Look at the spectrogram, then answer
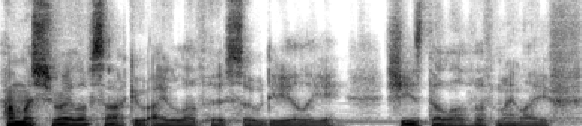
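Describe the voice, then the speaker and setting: Speaking at a moderate pace, a man with a British accent sounds somewhat breathy. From Britain. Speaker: animator giving a convention panel. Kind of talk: convention panel Q&A. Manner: halting, many fillers and repeats.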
